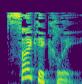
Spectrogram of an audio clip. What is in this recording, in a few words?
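"psychically", British English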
